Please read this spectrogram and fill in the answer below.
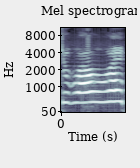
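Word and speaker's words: Durarara!!: Well, it's called Durarara, but it's spelled just D-R.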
